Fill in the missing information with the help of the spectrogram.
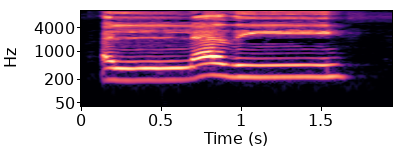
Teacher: اس کو لمبا کریں گے، پھر ہم اس کو پڑھیں گے الذی، اور اس یا کو ایک الف کے برابر لمبا کر کے پڑھیں گے۔ ایک الف کا مطلب یہ ہے انگلی جو ہے وہ بند ہے، بند انگلی کو آہستہ آہستہ کھولیں، تو جتنا کھولنے میں وقت لگتا ہے اتنا وقت جو ہے اس کو ادا کرنے میں لگے گا۔ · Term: یا مدہ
